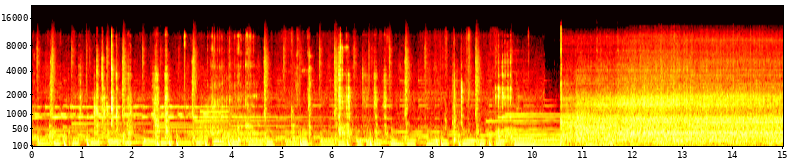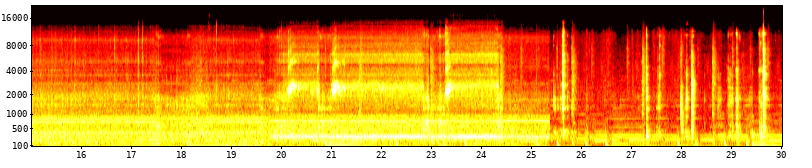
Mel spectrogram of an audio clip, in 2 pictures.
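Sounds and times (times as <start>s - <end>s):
drill press motor running: 10.6s - 25.4s.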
